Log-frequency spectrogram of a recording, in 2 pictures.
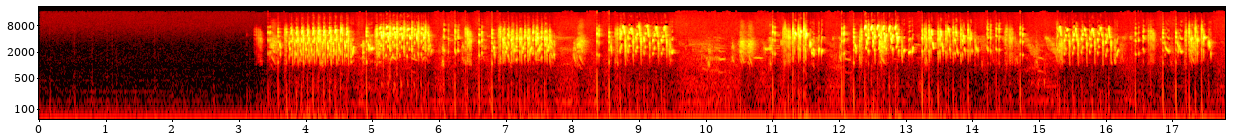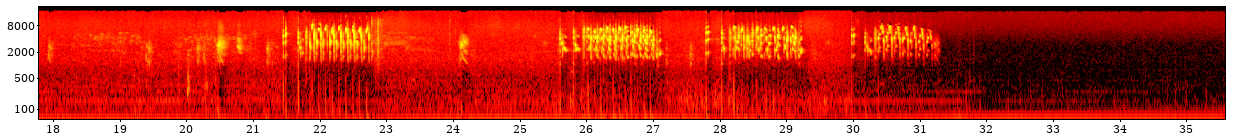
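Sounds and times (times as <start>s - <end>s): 
marsh wren singing: 3.2s - 24.3s, 25.2s - 31.4s.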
